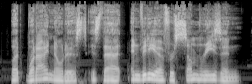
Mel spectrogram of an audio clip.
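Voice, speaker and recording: Over background music, a man talks in a fairly high voice with fairly even intonation, the sound dry and close with no echo. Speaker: gaming tech tutorial creator. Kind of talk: tutorial. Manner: casual, conversational.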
